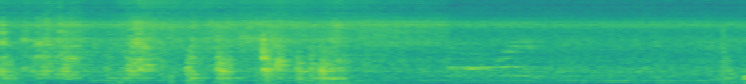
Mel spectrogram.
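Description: Egg fried rice being stirred and mixed in a hot pan with garam masala and pepper powder, loud scraping and sizzling bursts for the first few seconds that then settle into a softer steady sizzle.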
